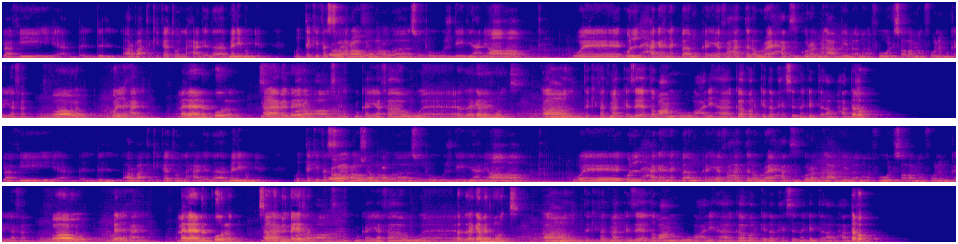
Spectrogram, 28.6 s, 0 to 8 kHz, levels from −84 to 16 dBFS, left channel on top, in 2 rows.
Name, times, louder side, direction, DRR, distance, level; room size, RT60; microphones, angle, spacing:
voice 1, 0.0-3.9 4.4-7.9 8.5-14.7 15.3-15.5 15.9-16.5 18.2-21.2 22.4-27.2, left 1 dB, 90° left, 7 dB, 0.9 m, -31 dB
voice 2, 4.9-5.8 15.0-15.6 15.9-16.2 16.9-17.8 18.2-19.0 21.1-22.0 27.0-27.2, right 4 dB, 50° right, 9 dB, 0.6 m, -23 dB
sound 1, 5.4-19.7 20.0-23.1, equal, ahead, 0.5 m, -40 dB
5.8 x 5.2 x 5.6 m, 0.75 s
head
